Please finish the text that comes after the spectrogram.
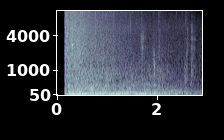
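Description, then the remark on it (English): A single loud explosion blast bursts in abruptly with heavy low rumble, then slowly decays over a few seconds into a fading, echoing roar. No voices are present. “And the sounds of muffled weeping are lost amid the echoes of the blast.”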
